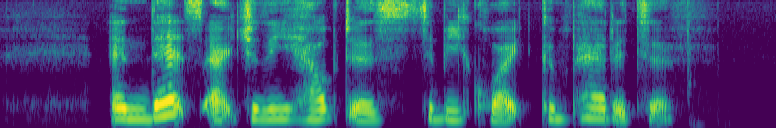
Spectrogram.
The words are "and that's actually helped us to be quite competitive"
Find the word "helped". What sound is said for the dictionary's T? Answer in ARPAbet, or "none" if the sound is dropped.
T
